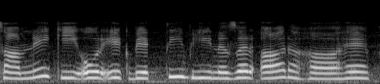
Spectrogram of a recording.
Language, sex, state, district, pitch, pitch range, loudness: Hindi, female, Uttar Pradesh, Shamli, 290 Hz, 275-305 Hz, -14 LUFS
